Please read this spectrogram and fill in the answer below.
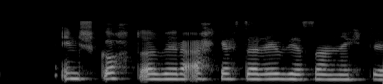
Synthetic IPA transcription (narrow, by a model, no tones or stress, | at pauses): enskɔht̪a̰ðvɛːɾa̰ʔɛhkɪɾ̥t̪aɾevjasaðnɛxt̪ɪ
